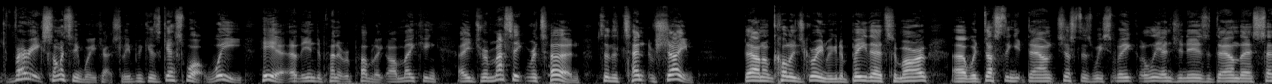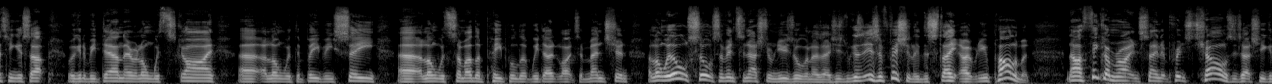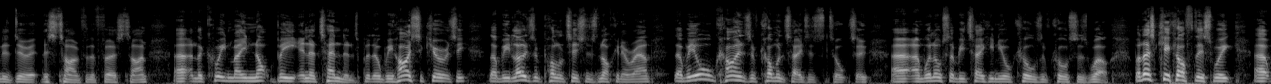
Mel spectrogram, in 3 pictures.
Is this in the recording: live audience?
no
